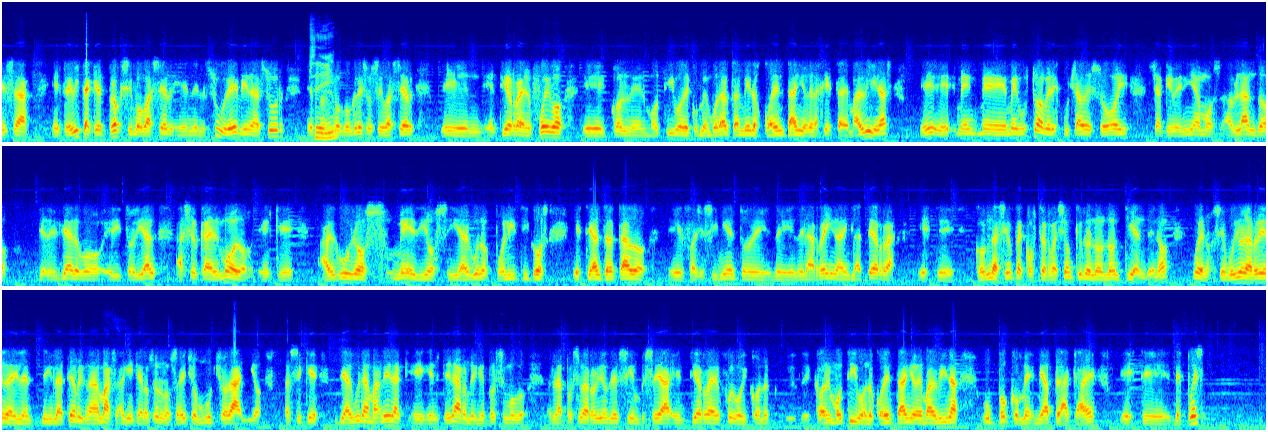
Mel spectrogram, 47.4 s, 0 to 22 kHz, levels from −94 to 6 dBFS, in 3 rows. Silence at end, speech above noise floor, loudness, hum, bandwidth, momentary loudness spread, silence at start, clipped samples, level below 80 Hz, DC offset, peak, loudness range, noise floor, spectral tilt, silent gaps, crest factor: 0.5 s; 26 dB; -23 LUFS; none; 7.6 kHz; 11 LU; 0 s; under 0.1%; -56 dBFS; under 0.1%; -4 dBFS; 3 LU; -49 dBFS; -7 dB/octave; none; 20 dB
